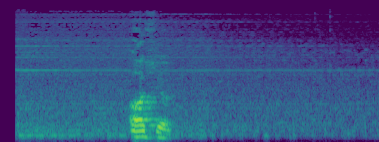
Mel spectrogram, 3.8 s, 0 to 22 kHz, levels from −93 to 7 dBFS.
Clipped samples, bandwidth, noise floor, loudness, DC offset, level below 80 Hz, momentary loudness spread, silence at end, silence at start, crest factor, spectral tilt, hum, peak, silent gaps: under 0.1%; 16 kHz; -47 dBFS; -17 LUFS; under 0.1%; -66 dBFS; 26 LU; 2.1 s; 0.15 s; 22 dB; -6.5 dB/octave; none; -2 dBFS; none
